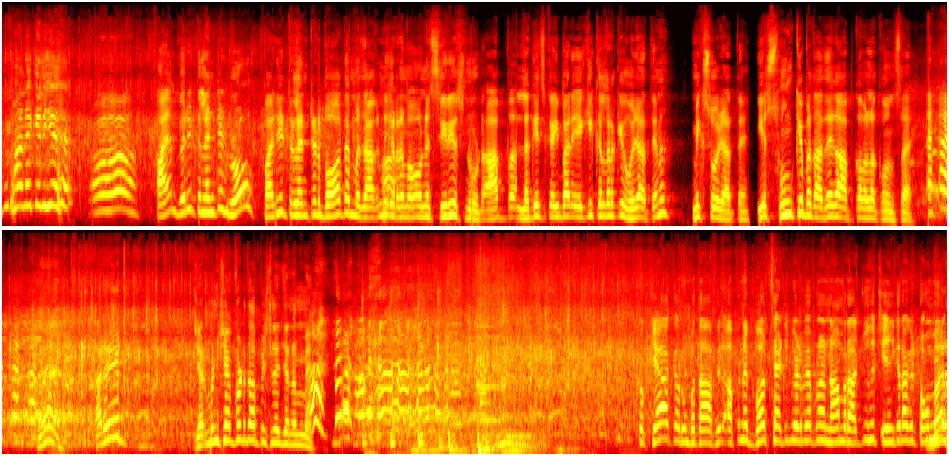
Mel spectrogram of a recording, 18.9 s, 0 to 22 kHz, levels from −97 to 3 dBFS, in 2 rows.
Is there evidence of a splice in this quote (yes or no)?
no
